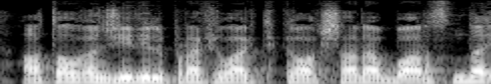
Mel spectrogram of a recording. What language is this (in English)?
Kazakh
